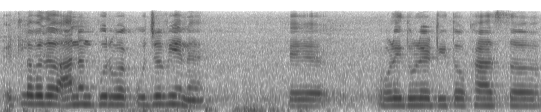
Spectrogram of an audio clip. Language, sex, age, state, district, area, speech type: Gujarati, female, 45-60, Gujarat, Rajkot, urban, spontaneous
